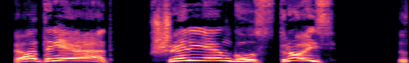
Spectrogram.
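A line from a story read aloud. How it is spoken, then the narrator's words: Straining yell. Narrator (Russian): заорал я, надрывая связки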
